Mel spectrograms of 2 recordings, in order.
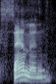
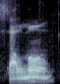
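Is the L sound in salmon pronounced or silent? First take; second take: silent; pronounced. First: The L in the word is silent. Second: The L in the word is pronounced. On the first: The speaker calls it wrong. "I was saying salmon" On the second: The speaker calls it right. "You don't pronounce the L; it's there"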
